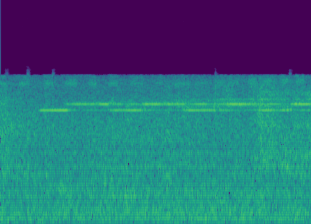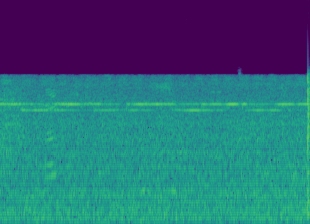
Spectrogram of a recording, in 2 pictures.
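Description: Steady city traffic noise, with a high, thin whine on two close pitches coming in about half a second in and holding.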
